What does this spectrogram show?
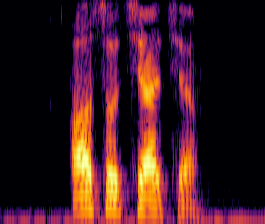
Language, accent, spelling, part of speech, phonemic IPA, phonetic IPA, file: Armenian, Eastern Armenian, ասոցիացիա, noun, /ɑsot͡sʰjɑt͡sʰiˈɑ/, [ɑsot͡sʰjɑt͡sʰjɑ́], Hy-ասոցիացիա.ogg
- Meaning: association (group of persons associated for a common purpose)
